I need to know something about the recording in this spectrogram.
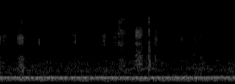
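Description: Faint small clicks and scratches of fingers working a plastic C-clip onto rubber loom bands, over a steady low hum.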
